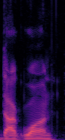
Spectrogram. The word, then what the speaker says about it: Dagon: into the house of Dagon and set it by Dagon," in which Dagon, it was an idol. All right, and it will be pronounced Dagwan.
